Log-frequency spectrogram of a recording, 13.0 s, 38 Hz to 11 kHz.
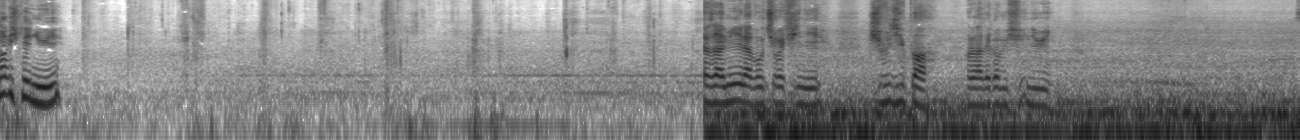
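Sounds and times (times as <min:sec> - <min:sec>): faint footsteps crunching: 0:00.0 - 0:07.1.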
